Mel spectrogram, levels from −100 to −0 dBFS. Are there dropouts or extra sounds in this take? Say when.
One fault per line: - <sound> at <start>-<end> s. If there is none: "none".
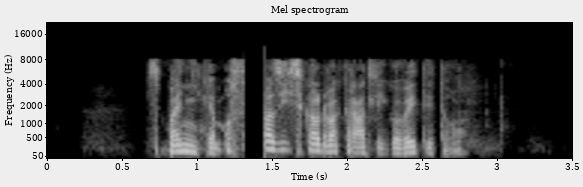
- dropout at 1.3-1.4 s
